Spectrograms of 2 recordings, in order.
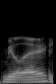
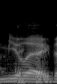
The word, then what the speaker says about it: Méliès: So this is a guy that has written a few historical books, sometimes about film, you know, like, how do you say that name? Is it Méliès, the French? – Georges Méliès? – Yeah, Méliès, thank you.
